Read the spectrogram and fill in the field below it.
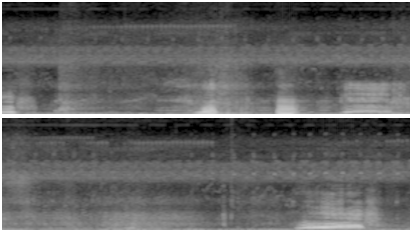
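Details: Common hippopotamus pod at sunset at Duba Plains in the Okavango Delta: scattered low grunts and a short pulsed honk, then a longer rising harmonic call near the end, with quieter rumbling and background sounds between them.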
